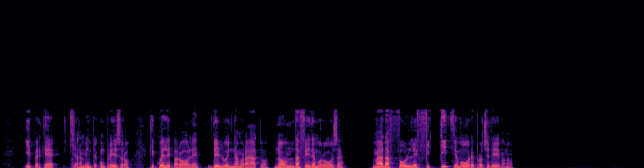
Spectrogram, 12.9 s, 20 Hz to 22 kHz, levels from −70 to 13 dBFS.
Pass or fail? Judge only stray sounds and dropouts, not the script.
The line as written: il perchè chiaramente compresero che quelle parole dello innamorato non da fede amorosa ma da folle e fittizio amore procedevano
pass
